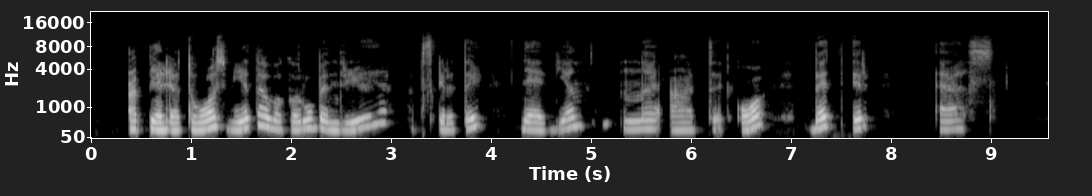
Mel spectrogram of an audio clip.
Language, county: Lithuanian, Vilnius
